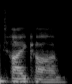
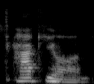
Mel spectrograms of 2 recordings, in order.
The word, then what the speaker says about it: Tachyon: Congress have a 2 terabyte folder called Mommy Tycon? Who's Tycon? I don't know. Who the fuck is that? I don't know. W niche. That's not how their name is pronounced. It's Tachyon.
